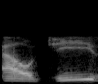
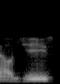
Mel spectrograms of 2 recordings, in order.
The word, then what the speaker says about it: Algiz: It's also called an algiz or algiz, I think is how you say it. It's an algiz.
